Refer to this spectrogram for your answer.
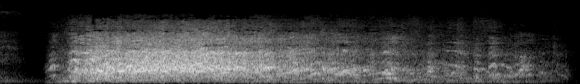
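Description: A canned comedy laugh track erupts loudly, a dense crowd of laughter swelling at once, then gradually thinning and fading out over several seconds.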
